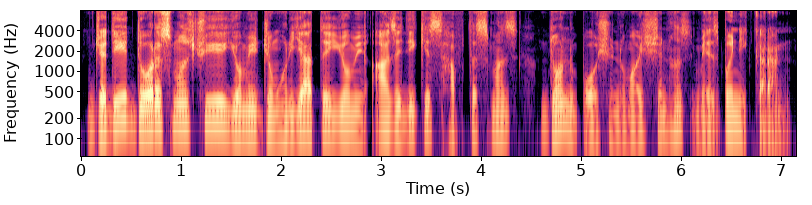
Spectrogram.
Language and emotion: Kashmiri, neutral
